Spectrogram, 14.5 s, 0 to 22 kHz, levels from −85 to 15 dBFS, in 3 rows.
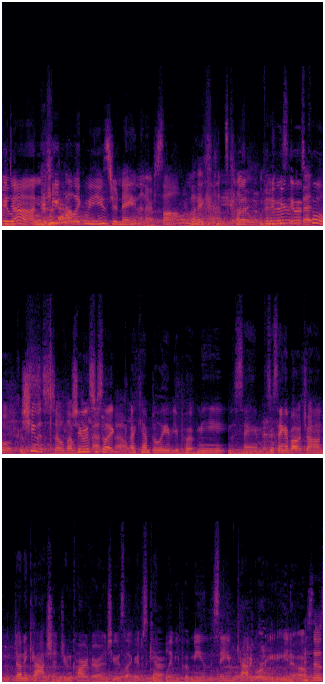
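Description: Lost LE Audio frames break up the sound six times: 0.42–1.07 s, 1.93–2.19 s, 4.42–4.49 s, 8.02–8.21 s, 10.35–10.48 s and 11.96–12.08 s. Gaps fitting 7.5 ms frames get filled with the last spectrum replayed with random signs, so tones smear into noise. The first two are scattered bursts, with runs around 50 ms and 30 ms. Under all this sits light codec coding that barely shows.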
